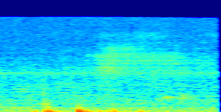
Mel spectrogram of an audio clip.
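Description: Two soft, low thumps about a third of a second apart, close to the microphone, against faint room tone.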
